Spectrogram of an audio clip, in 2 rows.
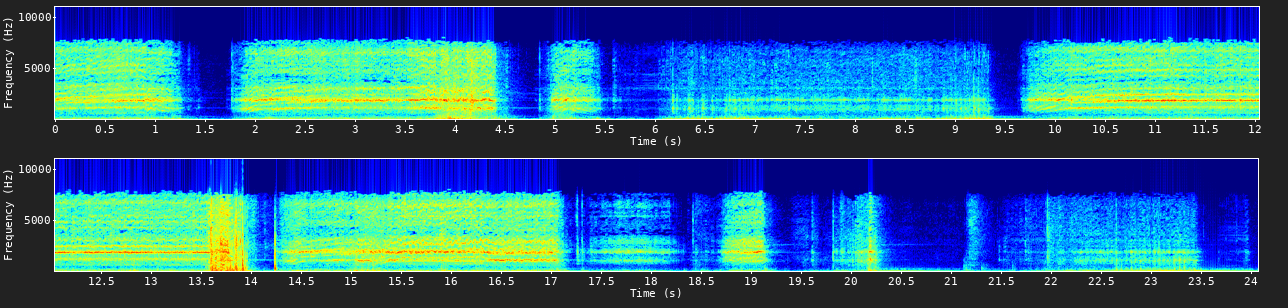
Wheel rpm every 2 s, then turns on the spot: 80, 130, 60, 10, 30, 140, 160, 110, 100, 20, 0, 10.
0-2 6-8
